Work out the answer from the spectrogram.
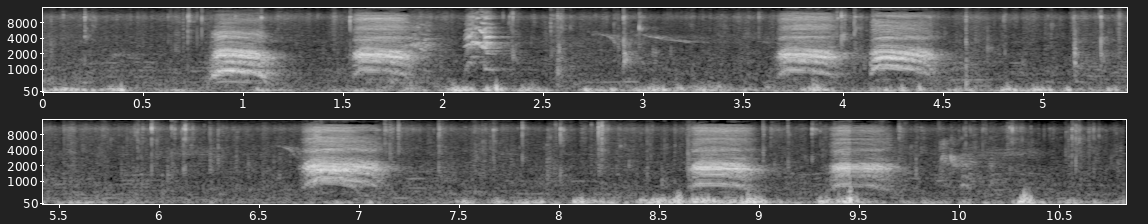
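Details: A number of crows attacking food, giving repeated raucous caws, often in quick pairs, about eight calls in ten seconds, with low rumbling and thuds underneath.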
